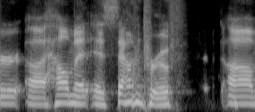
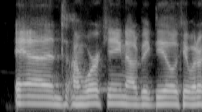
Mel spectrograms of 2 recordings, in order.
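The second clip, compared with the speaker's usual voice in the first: ordinary talk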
